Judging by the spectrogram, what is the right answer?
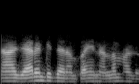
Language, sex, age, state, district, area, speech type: Tamil, male, 18-30, Tamil Nadu, Cuddalore, rural, conversation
